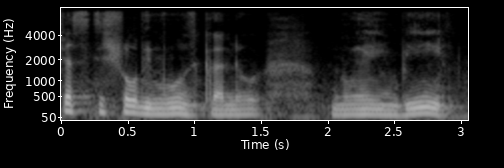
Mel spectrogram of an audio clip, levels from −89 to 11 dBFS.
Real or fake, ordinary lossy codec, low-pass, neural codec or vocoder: fake; none; 7.2 kHz; codec, 16 kHz, 2 kbps, FreqCodec, larger model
